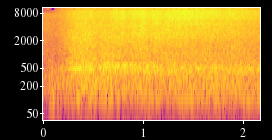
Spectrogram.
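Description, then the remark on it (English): Heavy storm surf from a nor'easter bomb cyclone pounds the Massachusetts shore in eastern New England overnight, a continuous, loud wash of crashing water swelling quickly and staying intense throughout, with gusty winds near 90 mph mixed in and no voices. “CBS's Mola Lenghi is in eastern New England waves pounded the Massachusetts shore overnight.”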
